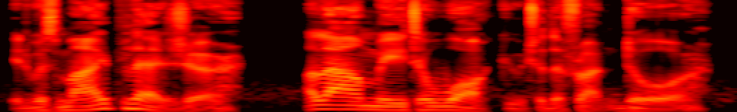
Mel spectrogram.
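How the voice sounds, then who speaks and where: A very deep-voiced polite crime boss. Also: male voice, big pitch swings, heavily acted. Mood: courteous. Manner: polite, measured, businesslike. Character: calm formal male crime boss debt holder. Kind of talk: audio roleplay acting.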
